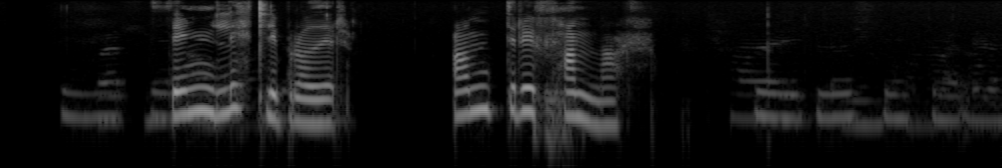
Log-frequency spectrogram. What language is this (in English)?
Icelandic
